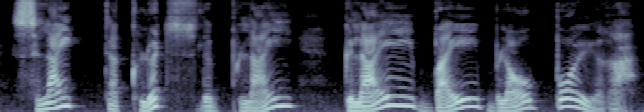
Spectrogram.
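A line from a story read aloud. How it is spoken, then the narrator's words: Blushing, slow speech. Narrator (German): Sie wurde rot bis an die Schläfe, doch hub sie an und glücklicherweise gar langsam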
